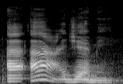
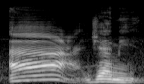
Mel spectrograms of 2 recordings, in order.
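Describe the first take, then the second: First: Both glottal stops are fully and clearly pronounced. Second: The second hamzah becomes a long drawn vowel. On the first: "Kalau hamzah-hamzah muhaqqaqah a'a" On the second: "Kalau hamzah dengan mat a'jami, a dibaca panjang"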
